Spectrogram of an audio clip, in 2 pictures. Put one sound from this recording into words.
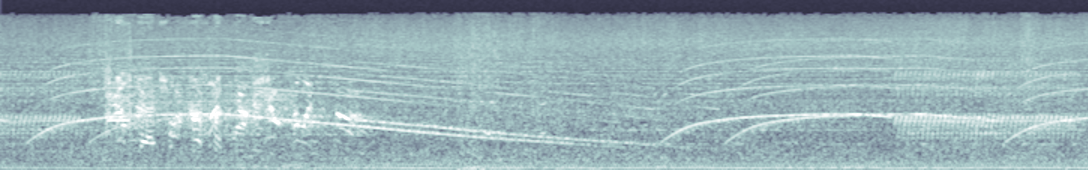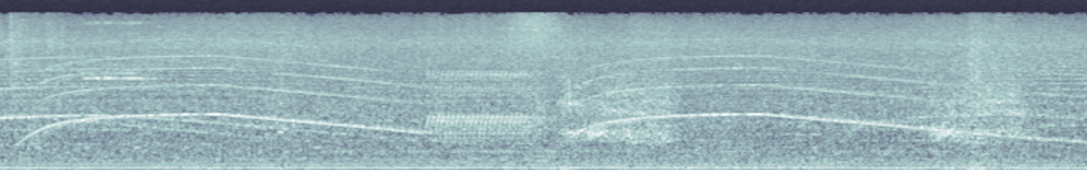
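A truck engine revs up and winds down repeatedly as it shifts gears.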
